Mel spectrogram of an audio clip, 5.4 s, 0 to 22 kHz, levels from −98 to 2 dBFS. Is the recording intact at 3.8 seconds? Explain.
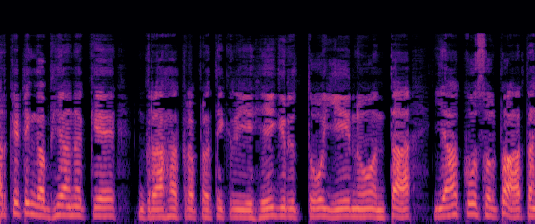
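No. At 3.8 seconds the speech carries heavy damage from what is likely HE-AAC compression, present throughout. Treble up to 20.5 kHz is rebuilt by copying lower bands upward. The s sounds turn gritty and metallic, which fits a very low bitrate near 16 kbps.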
